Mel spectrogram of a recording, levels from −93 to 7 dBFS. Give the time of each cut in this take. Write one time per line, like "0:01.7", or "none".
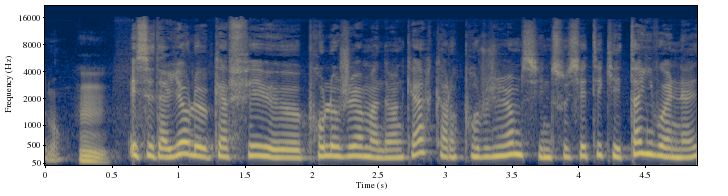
0:01.3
